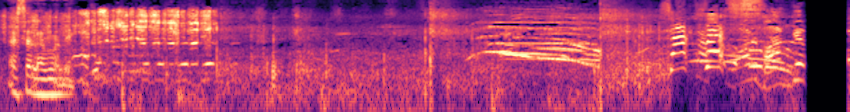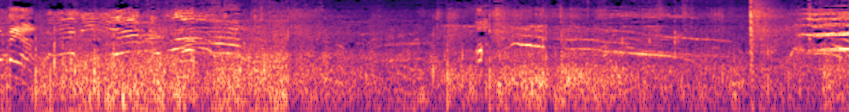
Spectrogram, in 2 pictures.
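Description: Fireworks pop and crackle in the air.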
